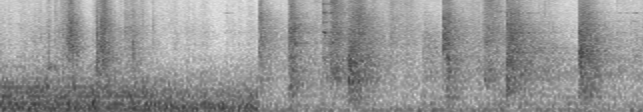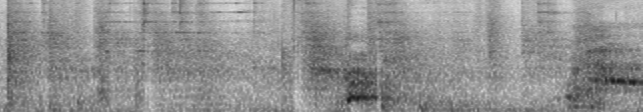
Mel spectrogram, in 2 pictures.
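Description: Steel-frame mesh utility trailer being rolled on a concrete floor and tipped up on end: a low rolling rumble for the first couple of seconds, then a run of metal clanks and rattles.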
